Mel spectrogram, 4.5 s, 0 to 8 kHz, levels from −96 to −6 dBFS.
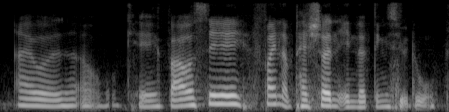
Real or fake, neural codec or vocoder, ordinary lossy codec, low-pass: fake; codec, 16 kHz, 8 kbps, FunCodec, trained on LibriTTS, 25 frames a second; AAC, 32 kbps; 7.2 kHz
